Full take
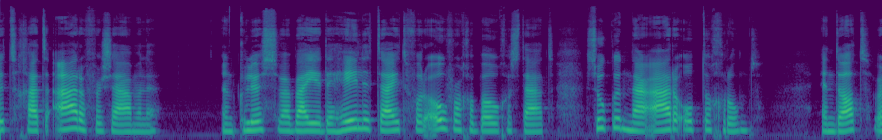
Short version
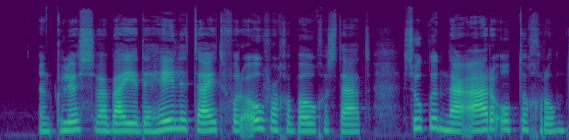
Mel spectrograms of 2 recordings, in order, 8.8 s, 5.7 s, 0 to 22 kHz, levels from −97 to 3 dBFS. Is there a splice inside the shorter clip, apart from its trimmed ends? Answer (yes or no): no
